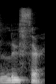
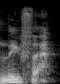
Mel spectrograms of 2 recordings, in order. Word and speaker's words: Luther: ever pronounce the name of that show as Luther because I think most people pronounce it as Luther which is something that you get dead skin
